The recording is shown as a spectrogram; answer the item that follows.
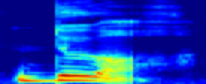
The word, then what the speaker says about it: dehors: So basically, the challenge here with dehors is that there's an H in the middle of the word. The final S is silent, of course. But when you listen to it, there's de and or, dehors. So two vowel sounds that are following each other.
